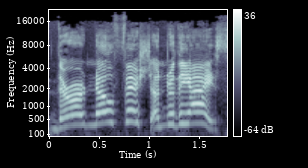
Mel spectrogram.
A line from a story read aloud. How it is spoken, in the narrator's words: the voice booms again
